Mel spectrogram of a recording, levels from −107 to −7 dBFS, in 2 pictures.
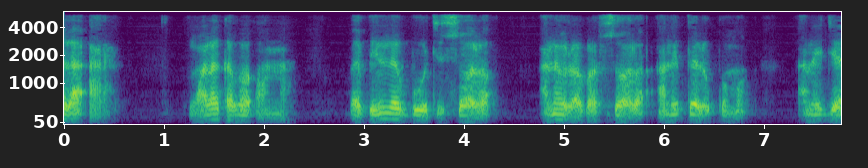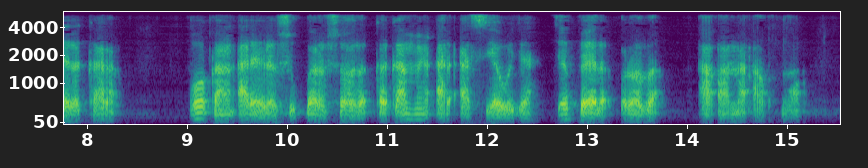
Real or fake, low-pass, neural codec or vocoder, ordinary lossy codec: fake; 5.4 kHz; vocoder, 22.05 kHz, 80 mel bands, HiFi-GAN; MP3, 48 kbps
